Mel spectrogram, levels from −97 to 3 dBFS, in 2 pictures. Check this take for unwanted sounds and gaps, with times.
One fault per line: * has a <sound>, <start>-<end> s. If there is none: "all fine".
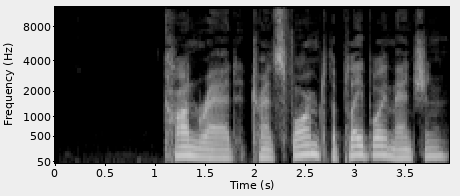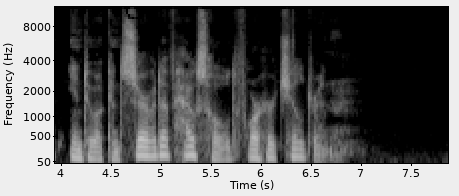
all fine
